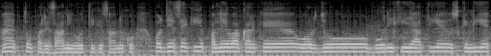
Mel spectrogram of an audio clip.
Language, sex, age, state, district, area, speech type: Hindi, male, 45-60, Madhya Pradesh, Hoshangabad, rural, spontaneous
